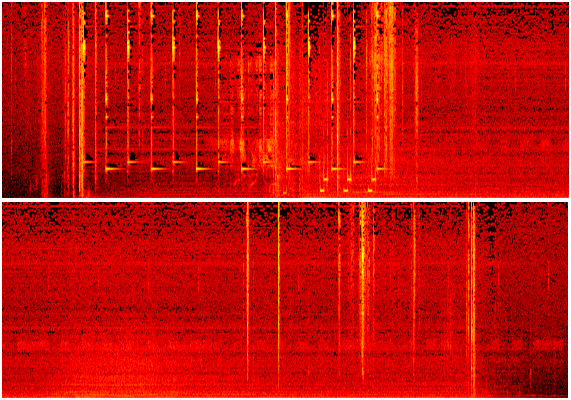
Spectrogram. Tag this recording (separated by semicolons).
foley; zoom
